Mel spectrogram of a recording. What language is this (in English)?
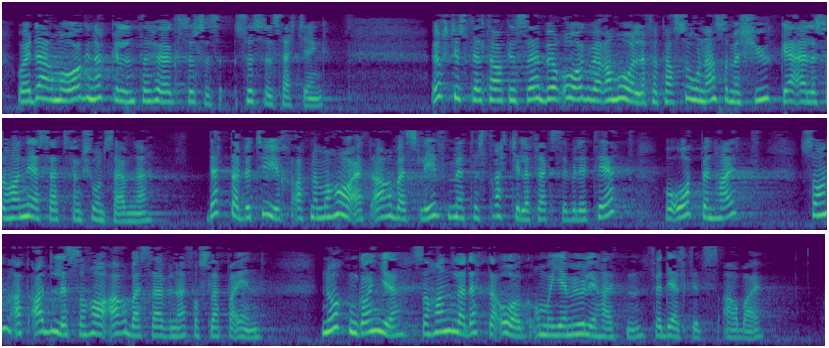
Norwegian Nynorsk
